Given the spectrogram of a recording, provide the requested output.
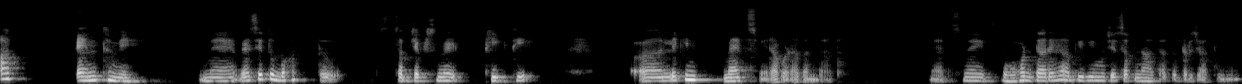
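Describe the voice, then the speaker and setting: A somewhat breathy woman's voice with a fairly low pitch. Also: ordinary pitch variation. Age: 60s. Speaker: spiritual guest sharing her experiences. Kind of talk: personal testimony in a podcast interview. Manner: animated storytelling.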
